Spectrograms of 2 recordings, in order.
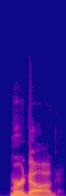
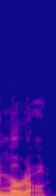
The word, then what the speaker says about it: Murdaugh: and I was like it sounds like because it's spelled murder I think I felt like if I were just gonna take a stab at it it was going to be Murdoch with a d Hardee and he used the hard g at the end so well the poll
